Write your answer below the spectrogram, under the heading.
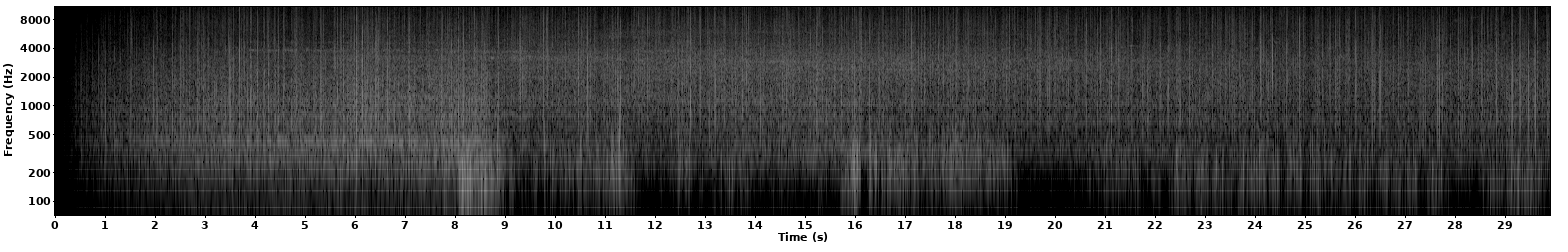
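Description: Rain falling steadily as a crackling hiss. A steady hum runs through the first eight seconds or so and stops with a low thump.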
